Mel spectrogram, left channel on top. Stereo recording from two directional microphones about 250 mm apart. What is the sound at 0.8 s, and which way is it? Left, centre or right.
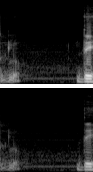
Speech, left.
